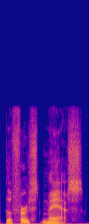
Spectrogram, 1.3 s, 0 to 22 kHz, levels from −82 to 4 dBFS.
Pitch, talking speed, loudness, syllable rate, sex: 115 Hz, 135 wpm, -18 LUFS, 2.8 syllables/s, male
